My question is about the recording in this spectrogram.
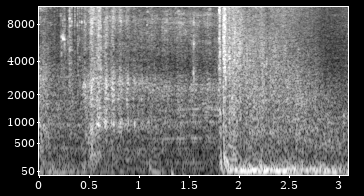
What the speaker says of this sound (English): set off the fire trap as well. That explosion.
